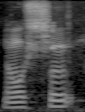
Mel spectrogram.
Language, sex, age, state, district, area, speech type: Bodo, male, 45-60, Assam, Kokrajhar, urban, spontaneous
